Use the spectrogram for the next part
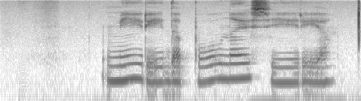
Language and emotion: Russian, sad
